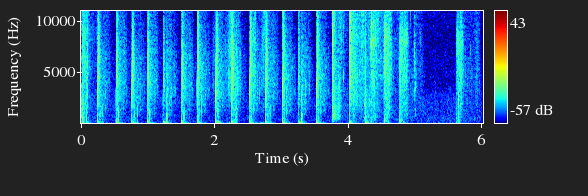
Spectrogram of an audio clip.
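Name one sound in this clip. Quick footsteps of a running game character thud on the ground.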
